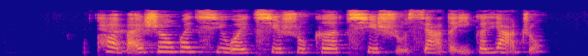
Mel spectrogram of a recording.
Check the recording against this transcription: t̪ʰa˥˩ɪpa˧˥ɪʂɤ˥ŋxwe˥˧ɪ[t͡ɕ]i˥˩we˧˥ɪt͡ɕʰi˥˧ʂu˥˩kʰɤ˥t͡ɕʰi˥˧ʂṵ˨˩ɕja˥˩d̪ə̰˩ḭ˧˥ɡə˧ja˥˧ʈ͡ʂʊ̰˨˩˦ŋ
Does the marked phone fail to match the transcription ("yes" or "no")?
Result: yes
